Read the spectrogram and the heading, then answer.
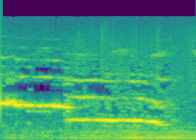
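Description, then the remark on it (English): A dog lets out a long, sustained howl that starts high and slides gradually downward in pitch, loud and mournful, with a low engine-like drone running underneath. “He howled.”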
